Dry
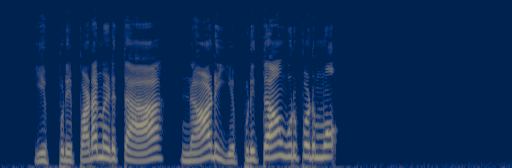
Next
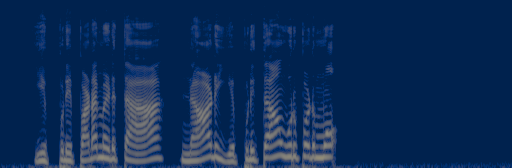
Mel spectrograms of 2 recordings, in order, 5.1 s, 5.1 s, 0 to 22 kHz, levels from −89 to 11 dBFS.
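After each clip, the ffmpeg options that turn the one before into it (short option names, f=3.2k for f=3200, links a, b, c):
-af "equalizer=f=400:t=o:w=0.67:g=-10,equalizer=f=1k:t=o:w=0.67:g=-12,equalizer=f=4k:t=o:w=0.67:g=-11,equalizer=f=10k:t=o:w=0.67:g=9,alimiter=level_in=5dB:limit=-24dB:level=0:latency=1:release=150,volume=-5dB"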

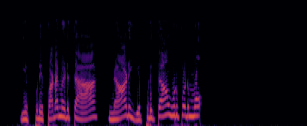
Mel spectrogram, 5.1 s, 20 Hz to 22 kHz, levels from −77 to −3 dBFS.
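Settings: -af "asoftclip=type=hard:threshold=-34dB,volume=1dB"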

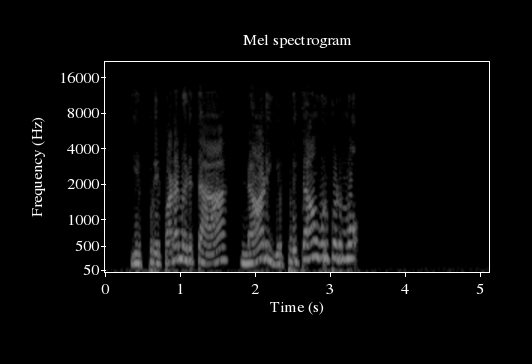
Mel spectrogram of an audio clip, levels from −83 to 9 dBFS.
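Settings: -af "flanger=delay=20:depth=3.7:speed=0.71,volume=3dB"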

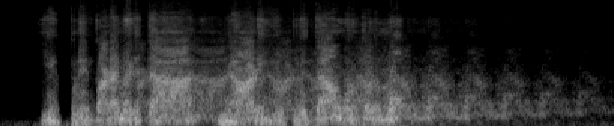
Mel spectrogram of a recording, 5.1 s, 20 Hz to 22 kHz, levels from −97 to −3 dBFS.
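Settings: -filter_complex "[0:a]afftfilt=real='hypot(re,im)*cos(2*PI*random(0))':imag='hypot(re,im)*sin(2*PI*random(1))':win_size=512:overlap=0.75,asplit=8[a][b][c][d][e][f][g][h];[b]adelay=314,afreqshift=42,volume=-14dB[i];[c]adelay=628,afreqshift=84,volume=-18.3dB[j];[d]adelay=942,afreqshift=126,volume=-22.6dB[k];[e]adelay=1256,afreqshift=168,volume=-26.9dB[l];[f]adelay=1570,afreqshift=210,volume=-31.2dB[m];[g]adelay=1884,afreqshift=252,volume=-35.5dB[n];[h]adelay=2198,afreqshift=294,volume=-39.8dB[o];[a][i][j][k][l][m][n][o]amix=inputs=8:normalize=0,volume=6dB"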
